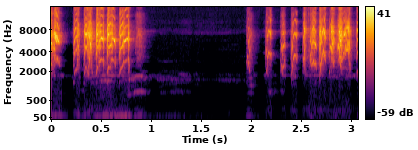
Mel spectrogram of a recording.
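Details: Dense bright chattering from a sogon in a morning lure recording meant to get other sogon singing, with two bursts separated by about a second of quiet.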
